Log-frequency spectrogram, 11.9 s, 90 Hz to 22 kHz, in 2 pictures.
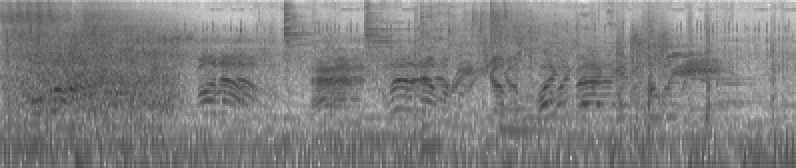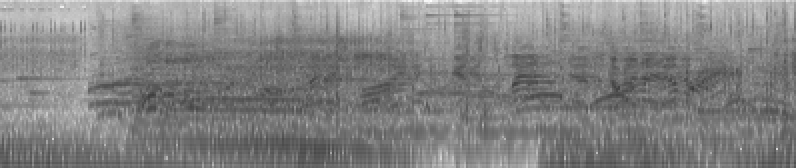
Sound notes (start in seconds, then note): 6.5 cheering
